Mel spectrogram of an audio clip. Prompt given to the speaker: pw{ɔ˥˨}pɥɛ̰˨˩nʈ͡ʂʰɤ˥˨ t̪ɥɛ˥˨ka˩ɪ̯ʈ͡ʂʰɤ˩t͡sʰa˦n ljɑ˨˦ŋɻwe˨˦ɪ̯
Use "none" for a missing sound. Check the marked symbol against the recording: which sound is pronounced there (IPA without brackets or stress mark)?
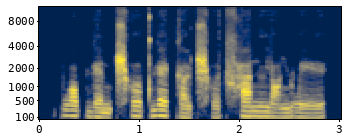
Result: ɔ˥˨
